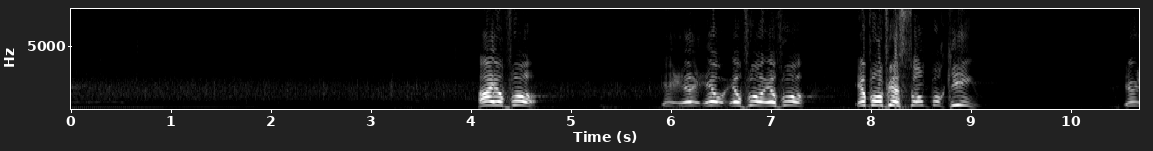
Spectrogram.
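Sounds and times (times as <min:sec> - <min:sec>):
audience applause: 0:00.0 - 0:07.8
speech: 0:04.1 - 0:04.7, 0:05.9 - 0:09.1.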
